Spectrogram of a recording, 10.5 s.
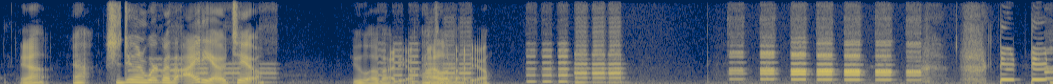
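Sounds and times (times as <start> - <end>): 
speech: 0.2 - 2.8, 3.5 - 5.0
cardiovascular caution alarm beeping: 1.5 - 2.8, 3.8 - 6.3, 7.3 - 9.2.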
